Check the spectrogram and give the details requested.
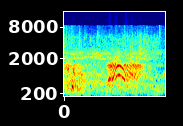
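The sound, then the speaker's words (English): A steady, loud hiss of water sprayed onto an audience by Fozzie Bear's new 3DX act, with splashing throughout, while a brief rising-and-falling vocal cry cuts in around the middle. “You tried to drown us.”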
